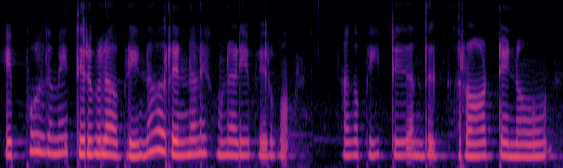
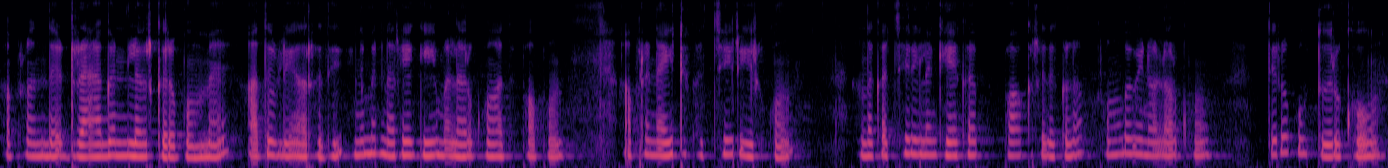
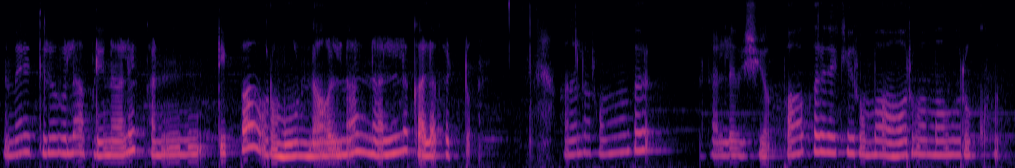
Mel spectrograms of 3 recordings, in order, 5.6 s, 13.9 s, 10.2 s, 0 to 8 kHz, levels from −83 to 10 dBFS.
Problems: low volume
